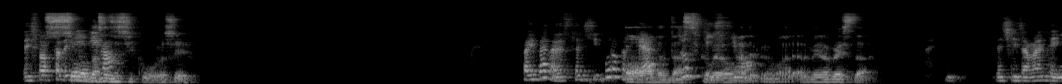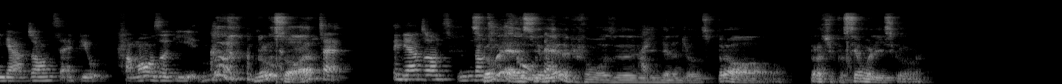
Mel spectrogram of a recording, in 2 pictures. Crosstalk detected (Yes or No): Yes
